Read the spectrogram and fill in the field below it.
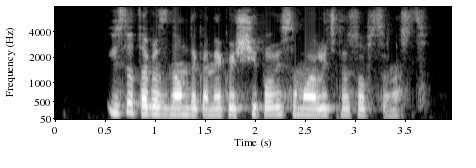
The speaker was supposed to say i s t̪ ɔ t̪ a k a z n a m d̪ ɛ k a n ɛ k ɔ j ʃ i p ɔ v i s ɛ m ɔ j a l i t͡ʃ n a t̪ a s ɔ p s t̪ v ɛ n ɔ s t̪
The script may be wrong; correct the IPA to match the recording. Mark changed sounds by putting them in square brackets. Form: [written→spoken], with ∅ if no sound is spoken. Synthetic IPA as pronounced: i s t̪ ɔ t̪ a k a z n a m d̪ ɛ k a n ɛ k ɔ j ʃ i p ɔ v i s ɛ m ɔ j a l i t͡ʃ n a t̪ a s ɔ p s t̪ v ɛ n ɔ s t̪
